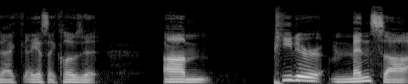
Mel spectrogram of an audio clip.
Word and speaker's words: Peter Mensah: Peter Mensah, I believe is how you say his name.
